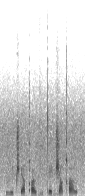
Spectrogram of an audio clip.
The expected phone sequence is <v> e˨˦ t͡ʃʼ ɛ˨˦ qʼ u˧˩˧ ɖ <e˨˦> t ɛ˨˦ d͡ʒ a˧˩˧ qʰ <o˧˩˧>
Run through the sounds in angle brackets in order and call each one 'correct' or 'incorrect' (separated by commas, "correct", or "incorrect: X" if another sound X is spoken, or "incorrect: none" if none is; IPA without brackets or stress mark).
correct, incorrect: i˨˦, incorrect: ɤ˧˩˧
